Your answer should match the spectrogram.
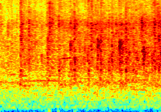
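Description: A large crowd of Nottingham Forest fans claps steadily in a football stadium during a match against Crystal Palace, a dense wash of applause that swells slightly and carries on without pause, with no voices standing out.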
